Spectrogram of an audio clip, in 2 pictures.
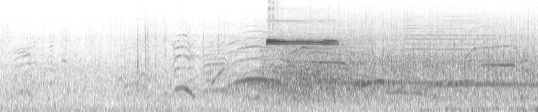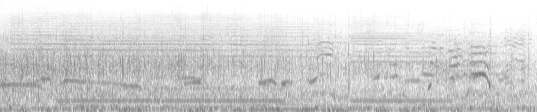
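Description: A stadium crowd cheering a goal in a field hockey match: cheering breaks out suddenly about four seconds in, with a short high whistle blast at its start, and carries on as a loud mix of shouting voices. A steady lower tone is held twice near the end.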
